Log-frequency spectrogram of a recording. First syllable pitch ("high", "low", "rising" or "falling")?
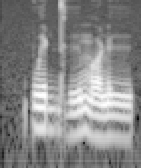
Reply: high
